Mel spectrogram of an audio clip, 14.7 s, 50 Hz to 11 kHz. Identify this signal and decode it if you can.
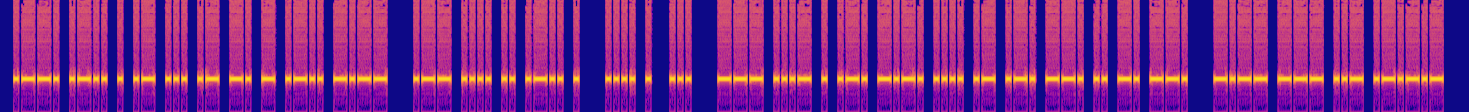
Morse code, heard as a keyed tone, about 30 wpm, 1000 Hz. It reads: PLEASANTLY WHILE HE S OVERCHARGING YOU.
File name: qotdfiles / 30wpm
